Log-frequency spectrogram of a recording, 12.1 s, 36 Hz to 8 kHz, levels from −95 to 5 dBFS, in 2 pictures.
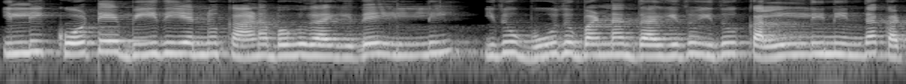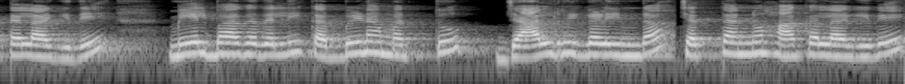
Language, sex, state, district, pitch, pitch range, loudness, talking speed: Kannada, female, Karnataka, Chamarajanagar, 245 Hz, 225-260 Hz, -16 LUFS, 85 wpm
